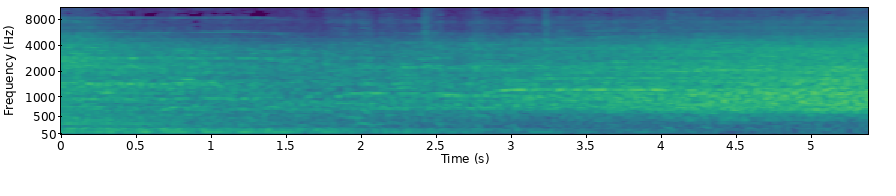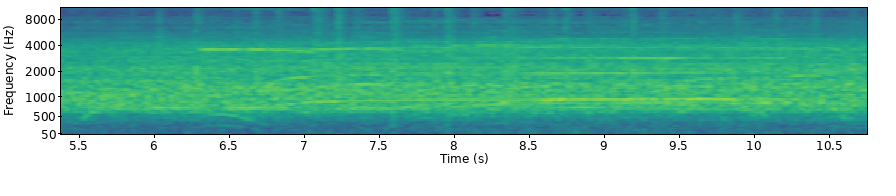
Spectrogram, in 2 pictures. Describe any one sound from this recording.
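A large stadium crowd roars and cheers in a huge open space, growing louder.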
